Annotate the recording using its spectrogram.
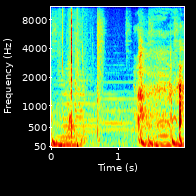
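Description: A single sharp click of a forged golf iron striking the ball, about a third of a second in, over background music.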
